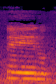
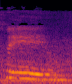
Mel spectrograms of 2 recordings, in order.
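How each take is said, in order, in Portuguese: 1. A primeira consoante é um som de th, com a língua entre os dentes. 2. A primeira consoante é um som de th, com a língua entre os dentes.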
